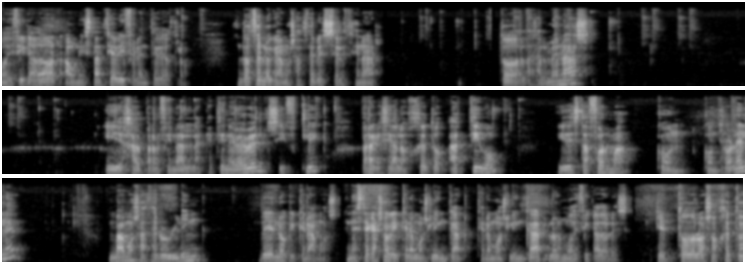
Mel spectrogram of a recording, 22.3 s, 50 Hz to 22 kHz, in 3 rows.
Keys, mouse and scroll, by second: 1.8 click, 4.2 shift+click, 4.3 middle click, 4.5 scroll down 1, 4.8 shift+click, 5.9 middle click, 6.4 shift+click, 7.9 middle click, 8.6 scroll up 2, 9.0 shift+middle click, 9.3 middle click, 9.8 scroll down 1, 10.4 shift+click, 12.1 middle click, 12.6 ctrl+middle click, 15.4 ctrl+l.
